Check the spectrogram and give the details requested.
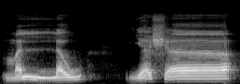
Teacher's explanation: نون ساکن کو بالکل نہیں پڑھیں گے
